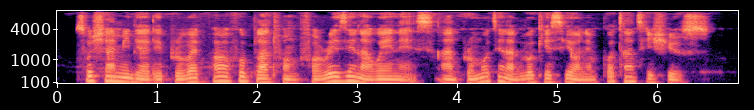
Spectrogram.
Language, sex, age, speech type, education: Nigerian Pidgin, male, 30-45, spontaneous, tertiary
